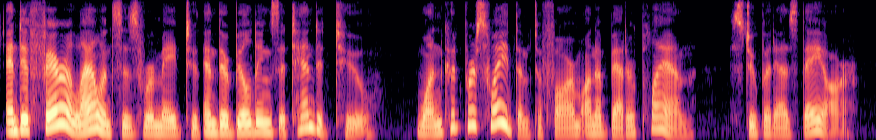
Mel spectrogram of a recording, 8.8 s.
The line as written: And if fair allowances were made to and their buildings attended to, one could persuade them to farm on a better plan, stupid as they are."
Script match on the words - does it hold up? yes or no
yes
